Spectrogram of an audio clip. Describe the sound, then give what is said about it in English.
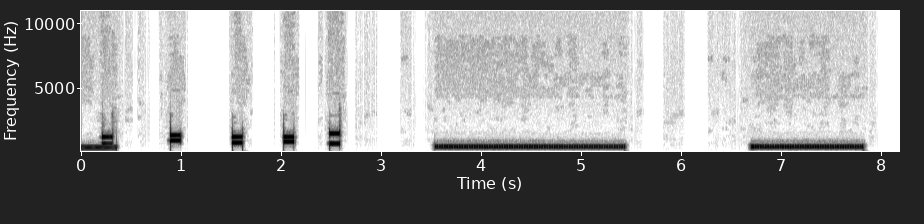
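Touch-tone dialing of a telephone number: five short dual-tone beeps in quick succession, then two long, steady ringing tones separated by a pause, all clean and without talk. “So I'm going to dial Chelsea's number right now.”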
